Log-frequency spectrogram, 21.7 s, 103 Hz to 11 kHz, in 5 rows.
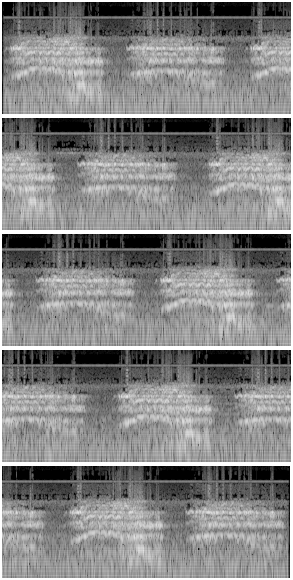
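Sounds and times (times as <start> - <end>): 
horse neighing: 0.1 - 21.6.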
